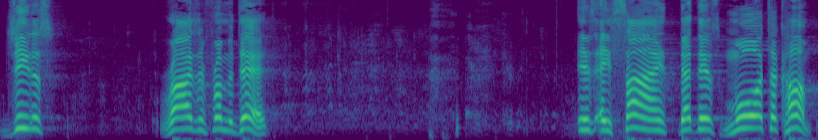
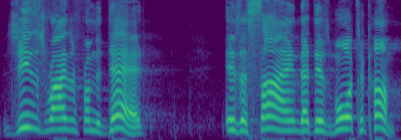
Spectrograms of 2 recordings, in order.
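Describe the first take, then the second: First: It is said at a slow pace. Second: It is said at a faster pace.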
